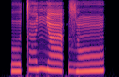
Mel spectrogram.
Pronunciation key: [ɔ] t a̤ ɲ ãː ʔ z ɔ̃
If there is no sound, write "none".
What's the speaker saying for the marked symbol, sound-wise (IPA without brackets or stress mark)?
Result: ʊ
